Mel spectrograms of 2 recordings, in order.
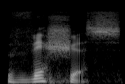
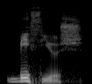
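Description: First: The word begins with a buzzing V sound. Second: The word begins with a B-like sound. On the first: The speaker calls it right. "sino vicious" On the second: The speaker calls it wrong. "No es vicious"

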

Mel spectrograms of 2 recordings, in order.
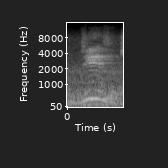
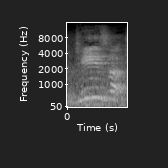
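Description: First: It is said plainly, with little energy. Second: It is said with strong, excited energy.

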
